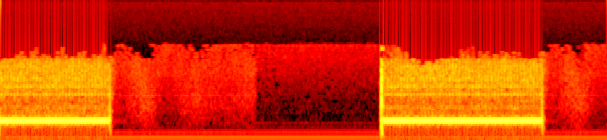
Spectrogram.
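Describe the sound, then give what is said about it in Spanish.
A telephone rings inside a fortress, giving two long buzzing rings separated by a pause of about two seconds, over a faint steady low hum. “en la fortaleza de Agromán suena una llamada.”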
